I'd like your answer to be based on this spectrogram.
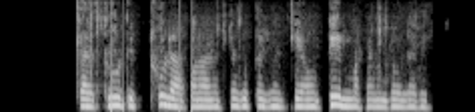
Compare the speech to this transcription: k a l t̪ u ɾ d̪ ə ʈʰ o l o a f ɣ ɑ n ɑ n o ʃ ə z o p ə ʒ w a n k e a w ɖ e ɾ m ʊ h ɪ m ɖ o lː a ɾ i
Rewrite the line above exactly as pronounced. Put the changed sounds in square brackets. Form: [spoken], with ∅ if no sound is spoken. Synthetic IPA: k a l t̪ u ɾ d̪ ə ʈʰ o l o a f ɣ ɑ n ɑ n o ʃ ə z o p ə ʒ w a n k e a w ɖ e ɾ m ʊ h ɪ m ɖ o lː a ɾ i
